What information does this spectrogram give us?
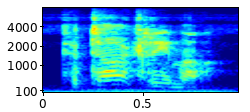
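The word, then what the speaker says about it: κατάκριμα: Let's see what condemnation in Greek, how you say it in Greek? Strong's G 2631, katakrima.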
